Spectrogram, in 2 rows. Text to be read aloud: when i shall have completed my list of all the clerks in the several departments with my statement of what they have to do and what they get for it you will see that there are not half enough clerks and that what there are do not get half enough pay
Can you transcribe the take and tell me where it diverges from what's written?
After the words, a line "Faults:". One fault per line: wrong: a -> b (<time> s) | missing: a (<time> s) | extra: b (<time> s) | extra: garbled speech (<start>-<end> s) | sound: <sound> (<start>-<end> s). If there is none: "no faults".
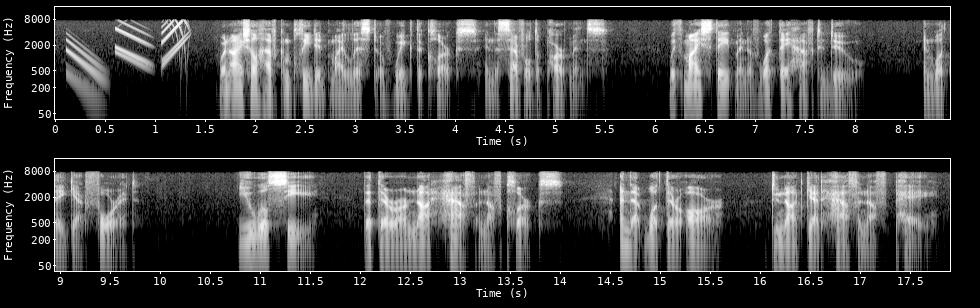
when i shall have completed my list of whig the clerks in the several departments with my statement of what they have to do and what they get for it you will see that there are not half enough clerks and that what there are do not get half enough pay
Faults:
sound: chirp (0.1-1.4 s)
wrong: all -> whig (3.4 s)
